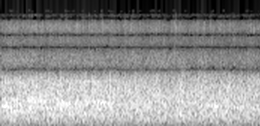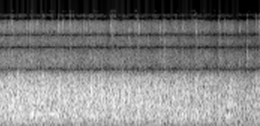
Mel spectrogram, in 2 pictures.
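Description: Audience applauding steadily, strongest at the start and easing off slightly toward the end.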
